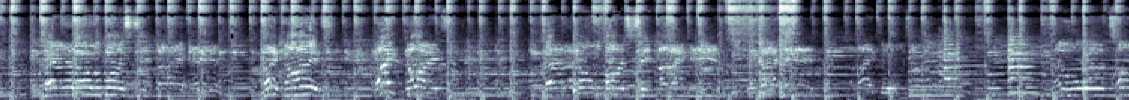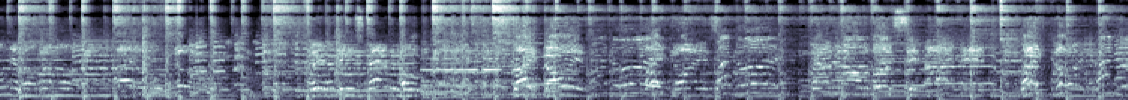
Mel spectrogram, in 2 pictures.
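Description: A live band playing a song: electric guitar, keyboard, drums, bass, trumpet and saxophone, with sung vocals.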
